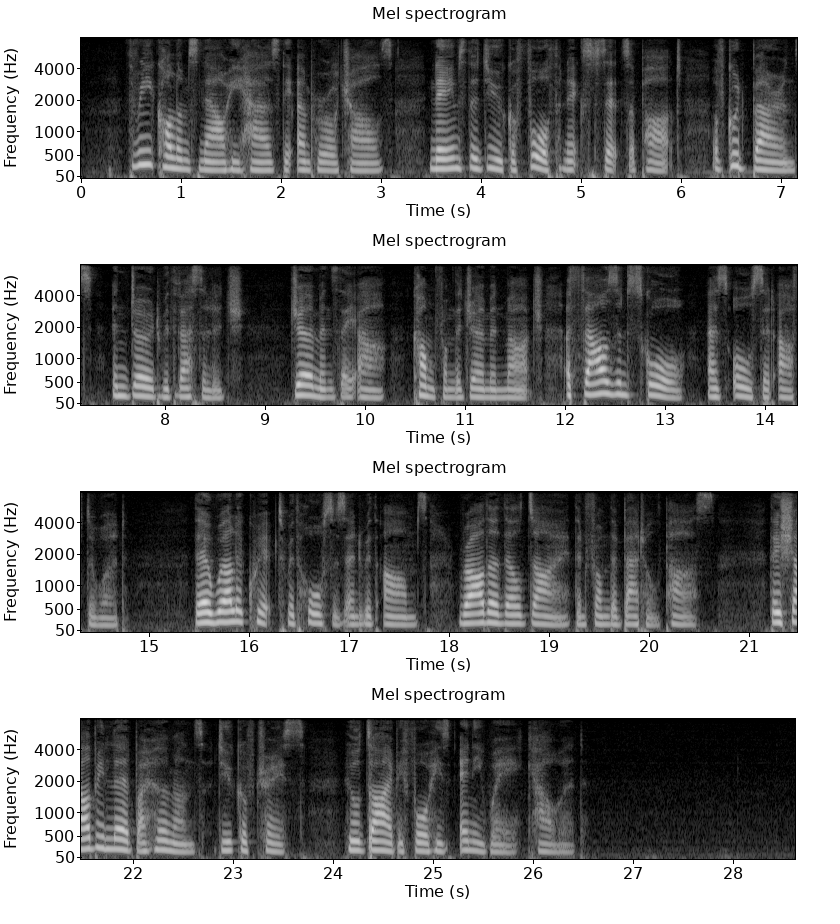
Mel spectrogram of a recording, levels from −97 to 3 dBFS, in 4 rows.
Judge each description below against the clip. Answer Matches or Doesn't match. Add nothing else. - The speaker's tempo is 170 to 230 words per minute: Doesn't match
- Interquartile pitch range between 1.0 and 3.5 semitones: Matches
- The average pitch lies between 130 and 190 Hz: Matches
